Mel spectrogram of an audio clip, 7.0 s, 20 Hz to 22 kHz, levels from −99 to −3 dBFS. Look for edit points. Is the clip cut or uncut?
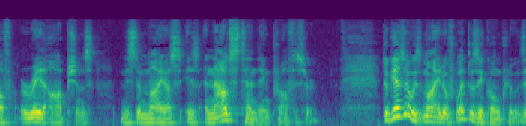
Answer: uncut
